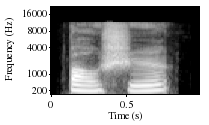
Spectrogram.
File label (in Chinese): "宝石", Chinese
